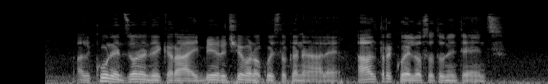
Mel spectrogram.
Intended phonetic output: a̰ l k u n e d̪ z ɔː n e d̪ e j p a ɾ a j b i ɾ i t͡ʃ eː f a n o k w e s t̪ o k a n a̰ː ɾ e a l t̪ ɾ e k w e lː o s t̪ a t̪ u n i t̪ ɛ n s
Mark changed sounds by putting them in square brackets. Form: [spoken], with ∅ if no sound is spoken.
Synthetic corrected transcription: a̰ l k [uː] n e d̪ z ɔː n e d̪ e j [k] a ɾ a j b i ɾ i t͡ʃ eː [v] a n o k w e s t̪ o k a n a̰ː [l] e a l t̪ ɾ e k w e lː o s t̪ a t̪ u n i t̪ ɛ n s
